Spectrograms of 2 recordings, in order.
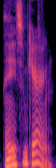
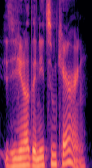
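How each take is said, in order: First: Much softer, almost to himself; a hushed echo of the line before. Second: Said in the usual way. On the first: Real, not acted. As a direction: let the repeat fall away quietly. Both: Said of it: "repeats the phrase more softly".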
